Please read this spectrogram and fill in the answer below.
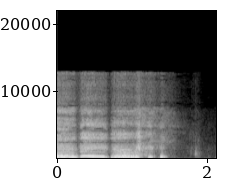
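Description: A person laughing: a run of breathy "ha" bursts, about three a second, that dies away after about a second and a half.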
